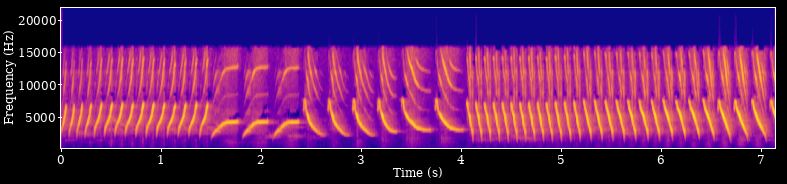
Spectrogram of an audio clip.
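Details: Canary in strong, sustained song: rapid buzzy trills, then a run of slurred rising whistles, then another fast trill, all high-pitched and loud with no other sounds.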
